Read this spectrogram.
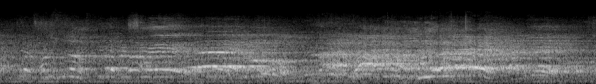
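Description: A man calls out sharply nearby.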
